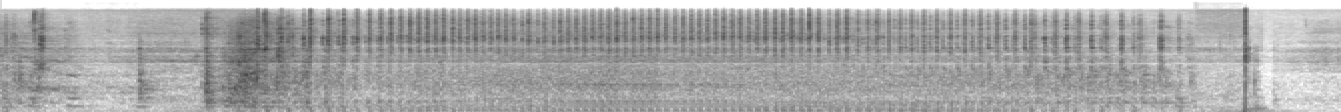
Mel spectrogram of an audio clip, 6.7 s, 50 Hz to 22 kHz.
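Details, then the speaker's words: Craftsman 20 inch side-discharge mower, just washed: catches after a pull, runs rough about five seconds, then dies. Starts and stalls; needs a carburetor clean. "yeah this is actually okay so it starts and stalls that's a card clean"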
